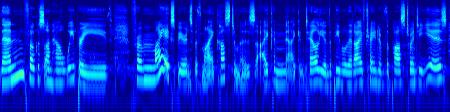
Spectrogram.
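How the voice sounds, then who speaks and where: A middle-aged woman giving a conference presentation, speaking haltingly with frequent pauses and fillers. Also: on the low side, slight background noise. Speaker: conference speaker on fitness training.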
